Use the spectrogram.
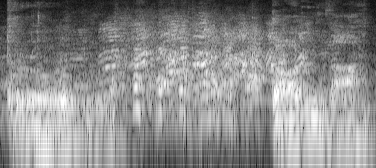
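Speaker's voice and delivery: low, flat mock Finnish reply; deadpan Finn. Comic answering the book fair about her books in a low deadpan.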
